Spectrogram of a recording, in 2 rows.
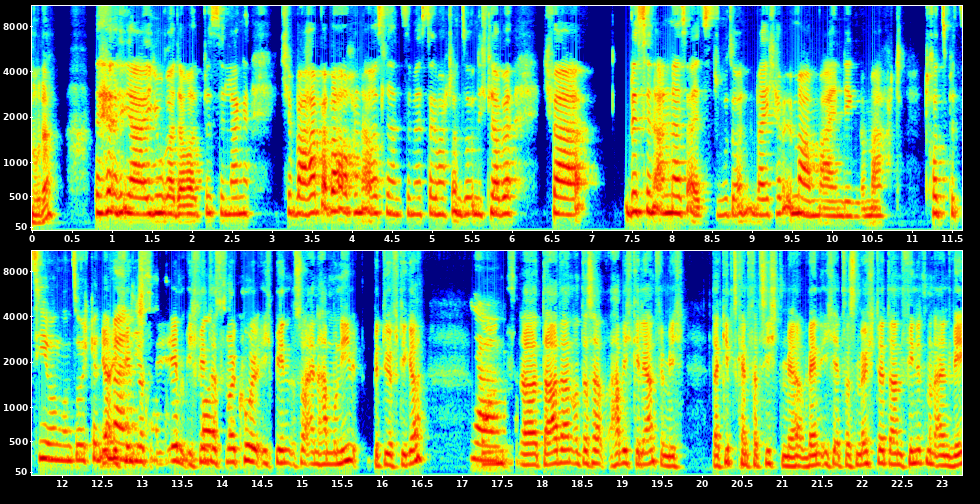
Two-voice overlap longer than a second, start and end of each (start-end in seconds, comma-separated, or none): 12.5-14.1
